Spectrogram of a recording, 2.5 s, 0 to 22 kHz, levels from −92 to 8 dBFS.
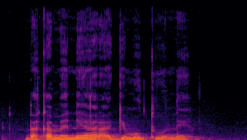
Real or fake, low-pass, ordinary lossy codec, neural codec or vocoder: real; none; none; none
